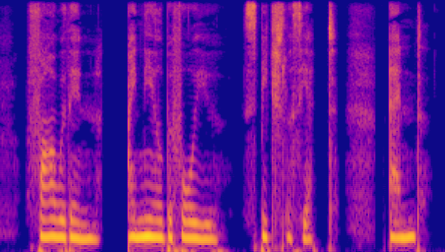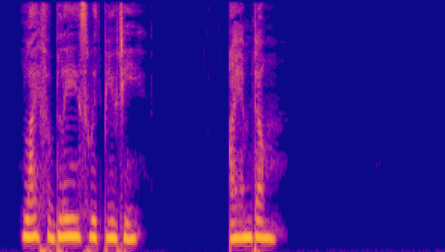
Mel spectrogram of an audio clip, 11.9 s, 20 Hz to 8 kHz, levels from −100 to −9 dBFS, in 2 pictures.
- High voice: Yes, high, 195 Hz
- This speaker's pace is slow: Yes, slow, 80 wpm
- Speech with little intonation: Yes, narrow, 1.7 semitones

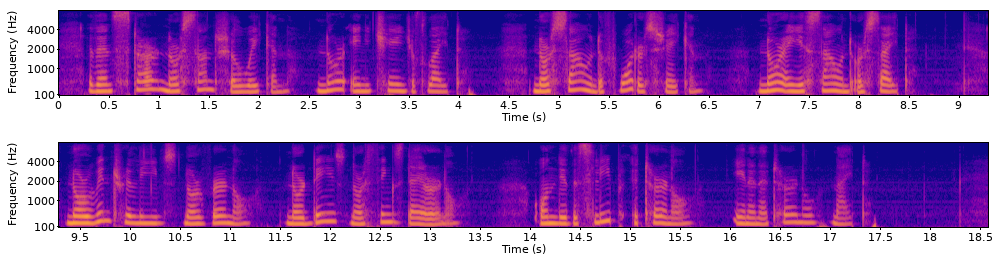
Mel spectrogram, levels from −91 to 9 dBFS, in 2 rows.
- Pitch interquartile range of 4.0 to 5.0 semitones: No, average, 3.0 semitones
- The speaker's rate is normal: No, slow, 105 wpm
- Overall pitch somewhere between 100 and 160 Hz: No, high, 230 Hz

